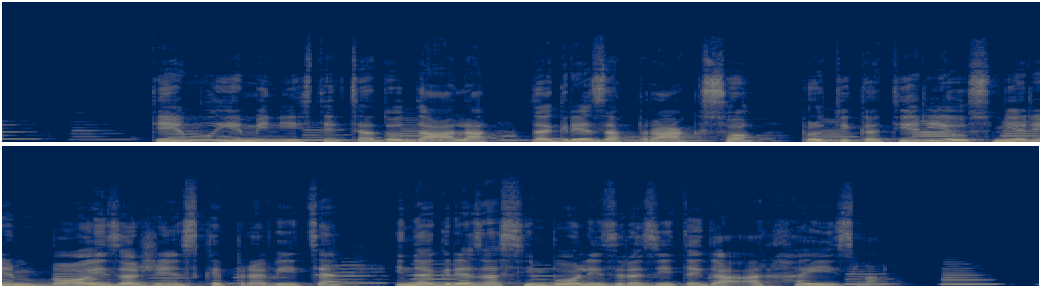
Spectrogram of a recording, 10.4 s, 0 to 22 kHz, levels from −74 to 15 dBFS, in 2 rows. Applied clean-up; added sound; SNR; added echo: none; Wind instrument, woodwind instrument; 14 dB; none.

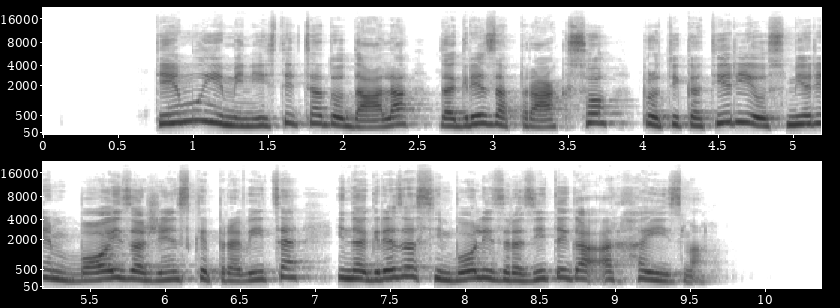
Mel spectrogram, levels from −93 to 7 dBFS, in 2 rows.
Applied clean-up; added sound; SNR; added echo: none; none; none; none.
